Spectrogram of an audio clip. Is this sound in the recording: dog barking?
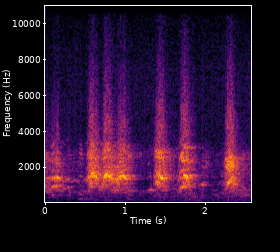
yes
